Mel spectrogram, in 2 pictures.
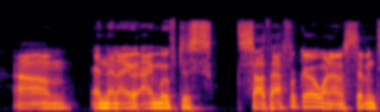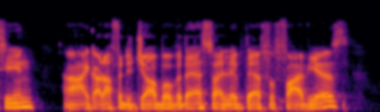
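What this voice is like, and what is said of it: Mixed South African American British accent. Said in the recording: “people are probably detecting an accent ... most people tell me I sound like South African American or something like that. But originally I am British. I'm from Newcastle.”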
